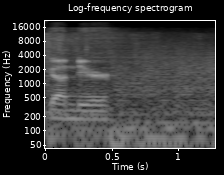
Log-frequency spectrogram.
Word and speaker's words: Gundyr: That's how everyone calls him Gundyr. It's not Gundyr. It's Gundyr.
